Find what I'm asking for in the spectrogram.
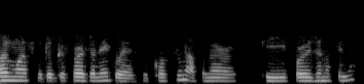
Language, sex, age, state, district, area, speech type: Assamese, male, 18-30, Assam, Kamrup Metropolitan, rural, conversation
